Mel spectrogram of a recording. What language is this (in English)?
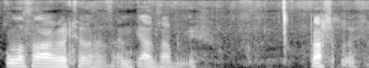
Kashmiri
